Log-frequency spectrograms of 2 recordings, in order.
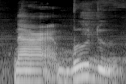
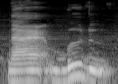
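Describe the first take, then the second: No difference in how they are said.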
